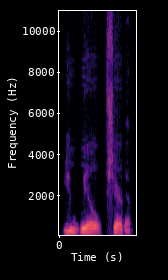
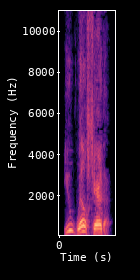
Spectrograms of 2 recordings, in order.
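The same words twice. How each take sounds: First: It is said in a warm, caring tone. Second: It is said in a bossy, commanding tone. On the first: The speaker cares about the listener. The speaker calls it right. "I don't say it bossy. I say it caring" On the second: The speaker is ordering the listener. The speaker calls it wrong. "I don't say"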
